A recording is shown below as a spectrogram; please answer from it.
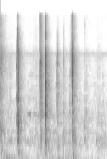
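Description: A clear plastic packet being handled and crinkled by hand, giving about seven short, sharp crackles at uneven intervals.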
